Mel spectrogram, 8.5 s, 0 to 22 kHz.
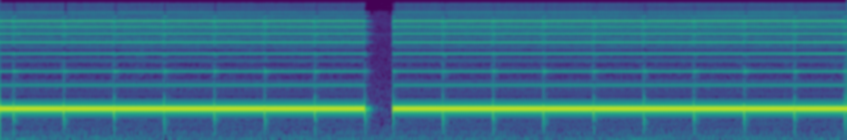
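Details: HP 14s-cf2 laptop at power-on: steady short high beeps about two a second that repeat many times, though it still boots into Windows. Reseating the RAM was tried; the fix is setting BIOS to UEFI boot mode with a GPT-partitioned HDD/SSD.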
